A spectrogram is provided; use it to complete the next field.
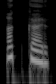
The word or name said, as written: ಅಕ್ಕರ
